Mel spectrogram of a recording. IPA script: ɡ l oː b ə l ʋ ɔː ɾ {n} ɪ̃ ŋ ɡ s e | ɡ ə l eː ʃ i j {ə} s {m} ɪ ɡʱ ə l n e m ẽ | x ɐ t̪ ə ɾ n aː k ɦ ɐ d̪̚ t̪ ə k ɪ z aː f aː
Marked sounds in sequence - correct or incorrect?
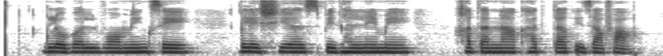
incorrect: m, correct, incorrect: b

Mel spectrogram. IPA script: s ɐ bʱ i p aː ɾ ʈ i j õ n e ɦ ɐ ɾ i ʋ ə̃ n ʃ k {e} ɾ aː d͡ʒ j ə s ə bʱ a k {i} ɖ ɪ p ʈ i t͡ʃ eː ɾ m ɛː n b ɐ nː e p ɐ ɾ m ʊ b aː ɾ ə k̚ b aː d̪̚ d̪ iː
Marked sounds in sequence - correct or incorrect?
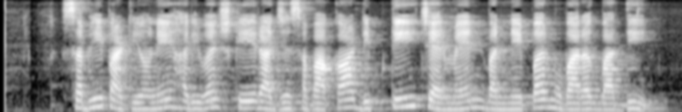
correct, incorrect: a

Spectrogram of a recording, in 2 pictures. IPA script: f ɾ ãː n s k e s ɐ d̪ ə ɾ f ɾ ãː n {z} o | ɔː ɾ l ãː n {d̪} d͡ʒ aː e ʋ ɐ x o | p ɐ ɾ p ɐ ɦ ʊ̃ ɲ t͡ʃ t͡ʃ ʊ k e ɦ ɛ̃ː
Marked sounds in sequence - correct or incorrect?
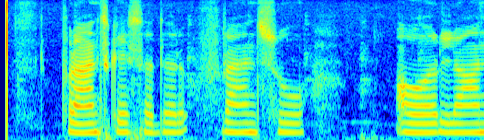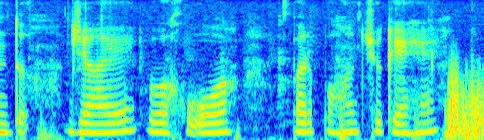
incorrect: s, correct

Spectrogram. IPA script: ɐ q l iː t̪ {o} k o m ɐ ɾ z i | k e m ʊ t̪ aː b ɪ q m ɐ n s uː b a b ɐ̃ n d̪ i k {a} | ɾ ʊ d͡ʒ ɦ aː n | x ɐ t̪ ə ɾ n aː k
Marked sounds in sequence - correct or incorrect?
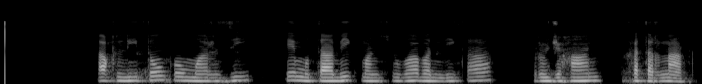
incorrect: õ, correct

